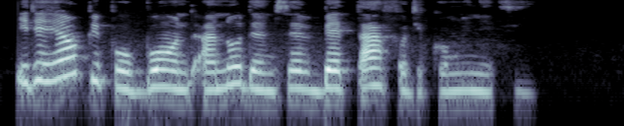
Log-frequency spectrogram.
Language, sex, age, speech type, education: Nigerian Pidgin, female, 15-29, spontaneous, tertiary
